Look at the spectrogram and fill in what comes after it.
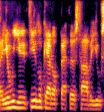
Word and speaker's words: Bathurst: fun fact about Bathurst Harbour, and I know, Bathurst Harbour, did I say that right? Yeah. – Yeah, like Bathurst, the racetrack.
